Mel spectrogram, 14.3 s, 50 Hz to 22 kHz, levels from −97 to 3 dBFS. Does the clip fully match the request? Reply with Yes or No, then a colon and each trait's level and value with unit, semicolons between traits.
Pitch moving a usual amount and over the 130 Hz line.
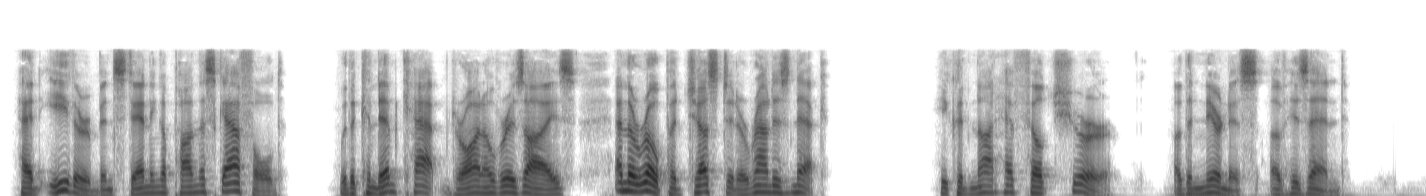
No: average, 4.6 semitones; low, 120 Hz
